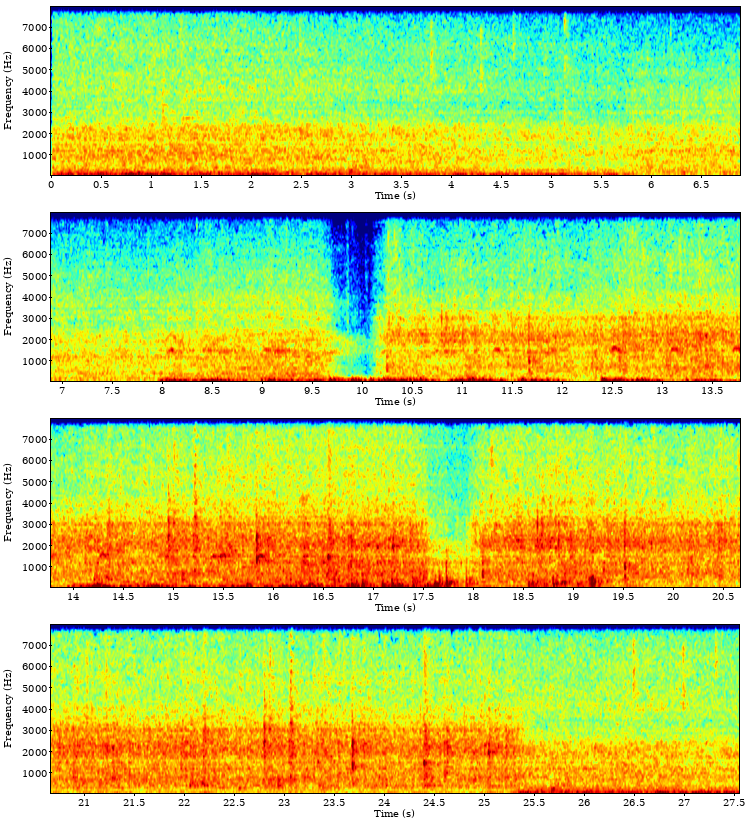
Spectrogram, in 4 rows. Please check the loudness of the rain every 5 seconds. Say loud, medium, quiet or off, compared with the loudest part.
medium, medium, loud, loud, loud, loud.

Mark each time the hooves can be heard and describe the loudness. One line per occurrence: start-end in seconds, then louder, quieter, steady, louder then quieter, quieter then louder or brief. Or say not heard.
13.9-19.7 louder.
